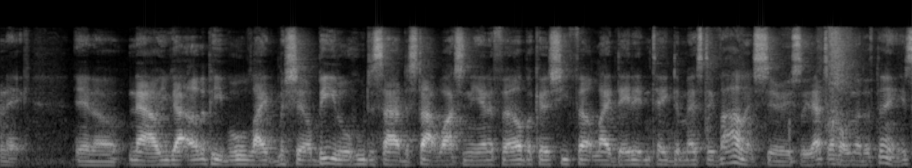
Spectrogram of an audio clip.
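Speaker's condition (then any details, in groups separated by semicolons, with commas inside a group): No condition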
